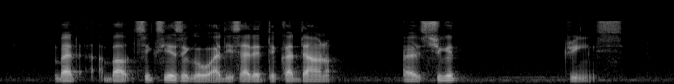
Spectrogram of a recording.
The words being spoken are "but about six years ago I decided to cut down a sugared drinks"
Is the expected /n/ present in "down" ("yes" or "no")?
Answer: yes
